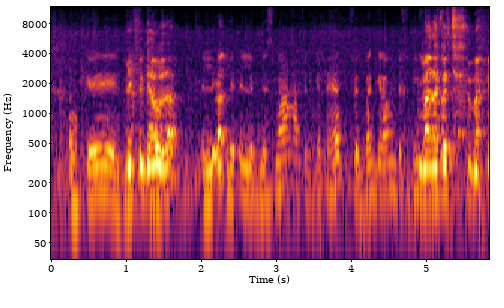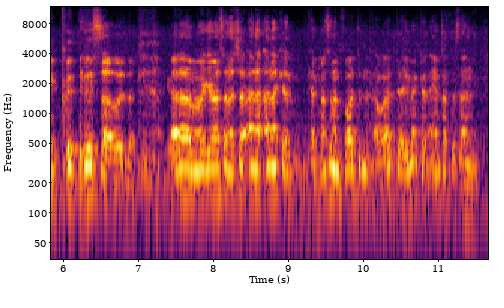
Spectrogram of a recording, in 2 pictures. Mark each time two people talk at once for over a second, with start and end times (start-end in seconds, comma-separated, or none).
none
